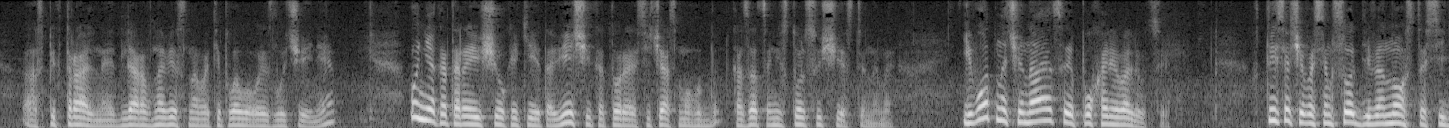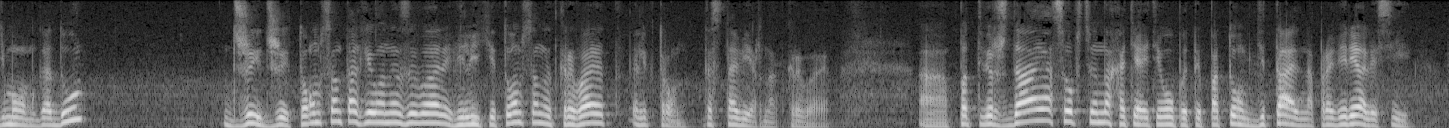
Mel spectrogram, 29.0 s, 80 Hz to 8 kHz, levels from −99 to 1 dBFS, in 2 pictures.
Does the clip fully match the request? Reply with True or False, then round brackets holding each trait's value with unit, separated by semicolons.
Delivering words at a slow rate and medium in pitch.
True (95 wpm; 170 Hz)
